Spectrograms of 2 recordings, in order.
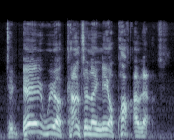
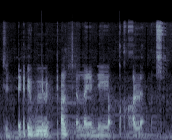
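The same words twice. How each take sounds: First: Idris Elba quote. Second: Much lower, deep, hushed movie-trailer line; deep low rumble, barely above a murmur. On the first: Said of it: "One of his famous sayings". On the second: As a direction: drop the voice low and heavy like a big actor. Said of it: "he got a deep voice too". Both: Retold or imitated.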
